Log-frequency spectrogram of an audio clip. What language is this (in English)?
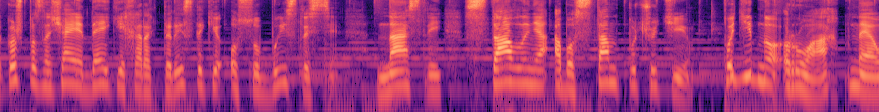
Ukrainian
